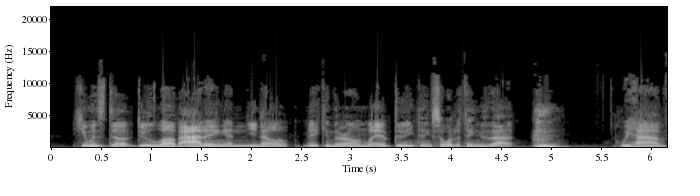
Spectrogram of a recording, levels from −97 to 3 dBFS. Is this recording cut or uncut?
uncut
